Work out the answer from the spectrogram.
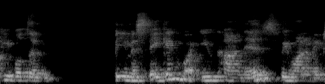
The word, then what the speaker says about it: UConn: Here at UConn, at the University of Connecticut, we call it UConn. And it's spelled UCONN. But if we were to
